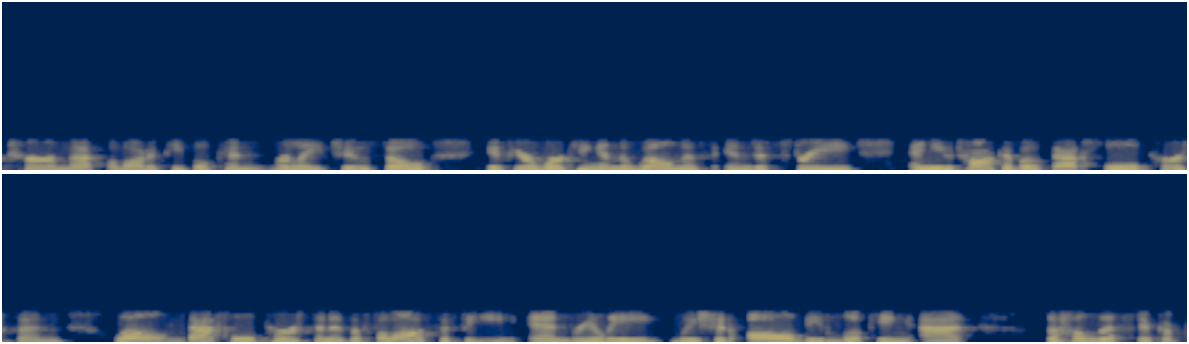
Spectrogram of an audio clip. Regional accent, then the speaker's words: Canada; I'm from Canada

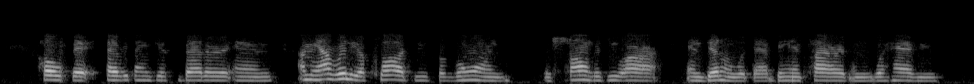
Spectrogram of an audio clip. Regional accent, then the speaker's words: Washington, District of Columbia, United States; D.C. That's my hometown.

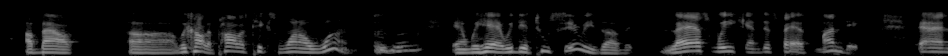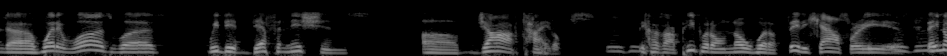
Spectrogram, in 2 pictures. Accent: Tulsa, Oklahoma, United States; born there; I was born here in Tulsa, Oklahoma, and this is, come on, y'all. You got to know where you come from and know where you're going.

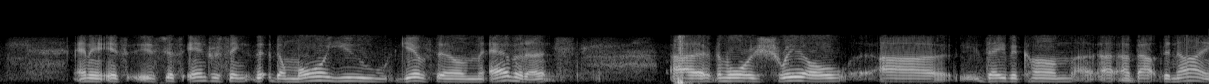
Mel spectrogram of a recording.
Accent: Georgia, United States; I'm a Southerner. I was born in Georgia, raised in Georgia

